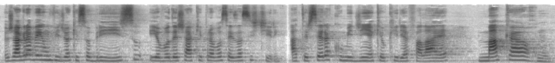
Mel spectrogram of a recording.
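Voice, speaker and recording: A woman with a Brazilian Portuguese accent, a French teacher, explaining pronunciation clearly step by step. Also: mid-range voice, a little fast, a bit bright, long reverb tail. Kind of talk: pronunciation lesson.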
